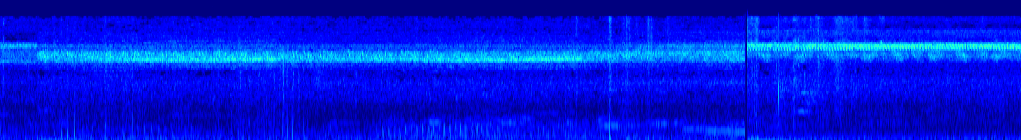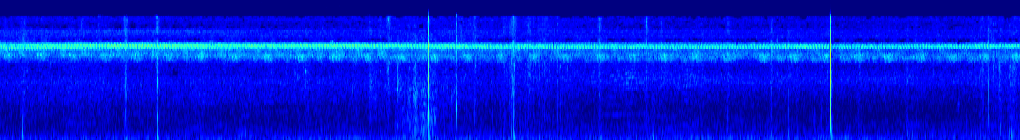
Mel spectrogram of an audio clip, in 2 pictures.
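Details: Cicadas in Nepal, heard during a wild mushroom hunt, drone in a steady, high-pitched continuous buzz that shifts slightly higher partway through.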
